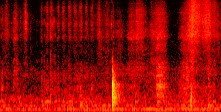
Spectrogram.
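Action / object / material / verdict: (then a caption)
scrape / wooden colored pencil on a paper coloring book page / paper / none. A green colored pencil with a wooden body is rubbed and scratched across the page of an open paper coloring book with a rabbit drawing, lying flat on a table, by a hand with long red nails. A quiet, airy scratching hiss runs throughout, broken by one sharp tap near the middle and two softer, brighter strokes after it.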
